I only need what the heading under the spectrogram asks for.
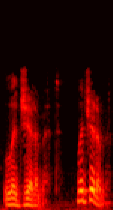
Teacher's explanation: And with the pronunciation of this word, that first T, because I am from the United States, I will pronounce it as a flap T, which is going to sound like a soft D.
